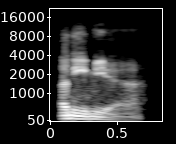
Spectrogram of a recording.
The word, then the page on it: anaemia: British English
